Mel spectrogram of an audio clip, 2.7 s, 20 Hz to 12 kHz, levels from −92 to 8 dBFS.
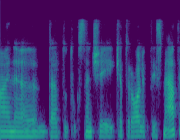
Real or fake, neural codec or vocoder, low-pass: real; none; 7.2 kHz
